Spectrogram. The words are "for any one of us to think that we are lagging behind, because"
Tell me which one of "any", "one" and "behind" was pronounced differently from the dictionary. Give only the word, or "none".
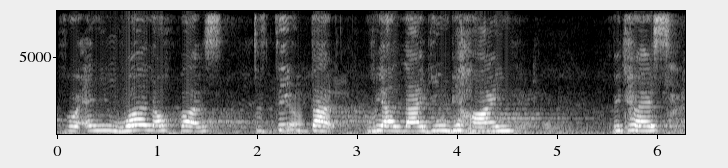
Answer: one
